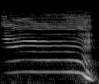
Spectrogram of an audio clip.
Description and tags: long grunt
strained
Do you have a request?
grunt, strained, long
